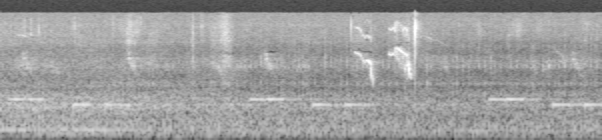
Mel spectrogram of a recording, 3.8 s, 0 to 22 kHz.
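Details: Sparrows coming to be fed at a Tenmangu shrine on 14 February 2021; short, sharp, high chirps, several in a quick cluster near the end, over a steady low traffic rumble and hum.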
